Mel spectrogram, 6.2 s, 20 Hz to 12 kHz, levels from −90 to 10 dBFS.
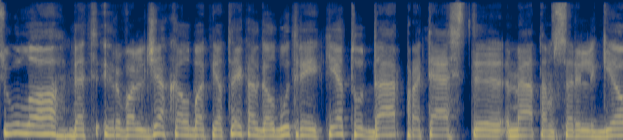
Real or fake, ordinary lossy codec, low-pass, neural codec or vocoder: real; AAC, 48 kbps; 10.8 kHz; none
